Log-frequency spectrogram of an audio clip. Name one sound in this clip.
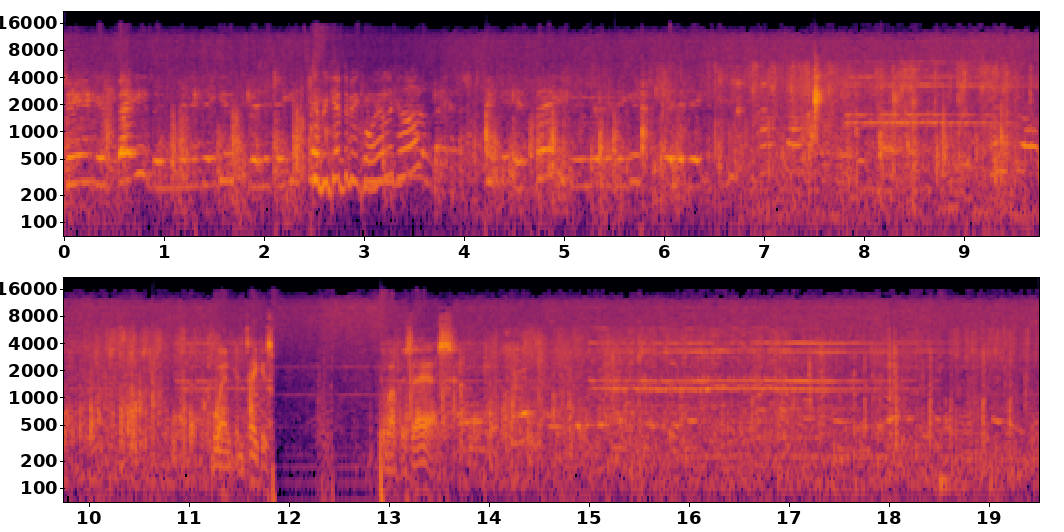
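Footsteps cross a hard floor.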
